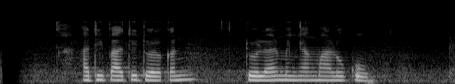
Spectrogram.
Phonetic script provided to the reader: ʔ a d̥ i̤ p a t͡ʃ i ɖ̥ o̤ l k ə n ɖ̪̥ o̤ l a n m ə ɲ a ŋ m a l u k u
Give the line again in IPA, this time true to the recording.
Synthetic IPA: ʔ a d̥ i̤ p a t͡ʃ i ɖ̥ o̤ l k ə n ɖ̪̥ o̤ l a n m ə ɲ a ŋ m a l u k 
